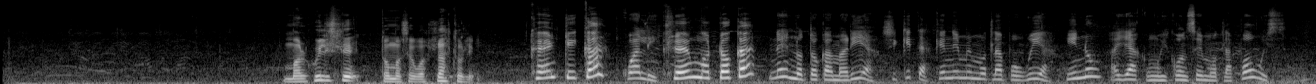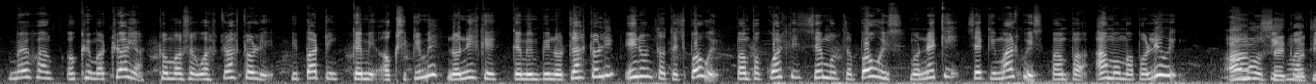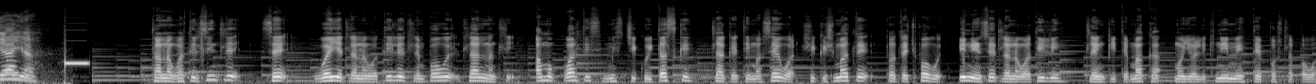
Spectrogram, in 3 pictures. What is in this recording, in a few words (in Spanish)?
Lengua Nahuatl de la Sierra de Zongolica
